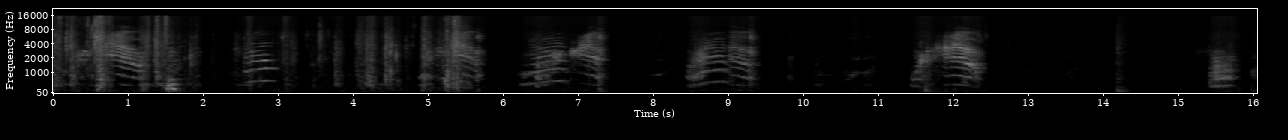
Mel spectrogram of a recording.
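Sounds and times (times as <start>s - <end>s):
cat meowing: 4.9s - 7.4s, 8.5s - 9.5s, 11.4s - 12.5s.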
